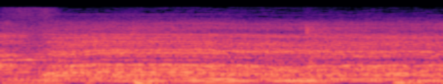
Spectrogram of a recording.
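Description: A mixed choir of men's and women's voices singing long held notes in harmony.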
